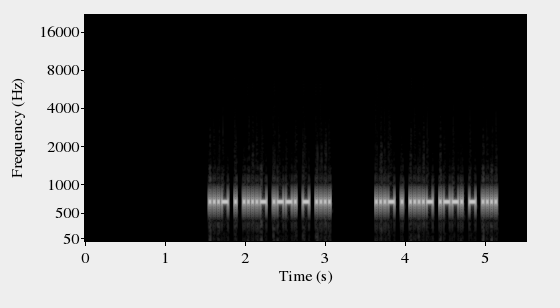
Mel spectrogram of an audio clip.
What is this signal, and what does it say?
Morse code, heard as a keyed tone, about 46 wpm, 700 Hz. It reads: VE4PTH VE4PTH
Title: DXCC-100 Call Signs - 6 Characters - Repeated 2x - 45wpm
